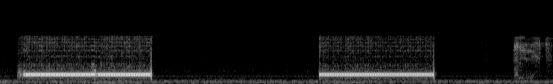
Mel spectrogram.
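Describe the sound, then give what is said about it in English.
A telephone line tone sounds twice as a call is placed, each a steady, buzzy beep lasting over a second, separated by a quiet pause of nearly two seconds, followed by a brief fainter sound at the end. “we are going to go ahead and get Scott on the phone to talk about adaptive technology”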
